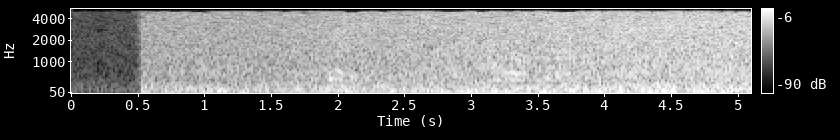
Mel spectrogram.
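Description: A steady, loud roar of river rapids, flowing from Lake Erie to Lake Ontario beside Goat Island just above the falls, cuts in after a brief quiet moment and continues unbroken, a dense wash of churning water.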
